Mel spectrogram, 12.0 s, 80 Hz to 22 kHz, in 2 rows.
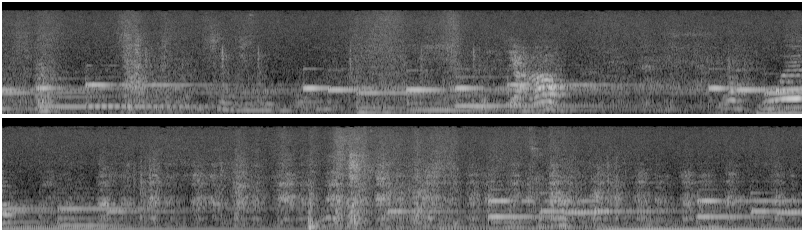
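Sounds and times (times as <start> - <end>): background music: 0.0 - 12.0
dog panting: 0.0 - 12.0.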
